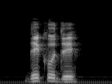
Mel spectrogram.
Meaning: to decode
- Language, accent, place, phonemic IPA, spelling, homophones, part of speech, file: French, France, Lyon, /de.kɔ.de/, décoder, décodai / décodé / décodée / décodées / décodés / décodez, verb, LL-Q150 (fra)-décoder.wav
